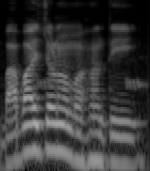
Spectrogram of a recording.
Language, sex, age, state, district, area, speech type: Odia, male, 45-60, Odisha, Kendrapara, urban, spontaneous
